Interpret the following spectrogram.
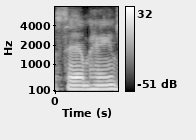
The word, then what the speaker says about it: Samhain: And I believe they call it Samhain, so before somebody corrects me, when I hear a band pronounce their own name, I just pronounce it the way they say it.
